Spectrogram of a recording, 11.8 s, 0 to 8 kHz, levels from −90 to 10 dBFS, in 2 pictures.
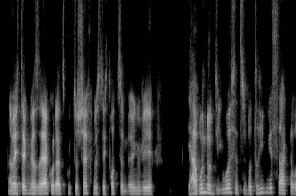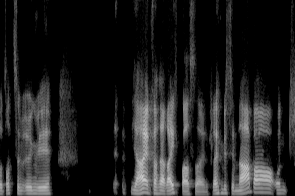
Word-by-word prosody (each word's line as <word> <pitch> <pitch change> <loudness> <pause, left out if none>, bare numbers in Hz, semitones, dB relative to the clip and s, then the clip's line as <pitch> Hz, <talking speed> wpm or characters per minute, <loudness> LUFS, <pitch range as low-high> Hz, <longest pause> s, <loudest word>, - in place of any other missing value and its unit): Aber 130 +2 +2
ich 130 - +1
denke 135 0 +2
mir, 130 +1 0
sehr 130 +2 +6
gut 145 -1 -2
als 120 -1 0
guter 130 -1 -9
Chef 140 +3 -2
müsste 125 -1 -8
ich 120 - -11
trotzdem 130 -3 -9
irgendwie 120 0 -3 0.7
ja, - - +2
rund 160 +2 -2
um 150 -4 -1
die 130 +2 -15
Uhr 155 +3 -3
ist 170 0 -5
jetzt 135 -2 -10
übertrieben 140 +6 -10
gesagt, 135 -7 -4
aber 120 -1 -6
trotzdem 130 -1 -9
irgendwie 125 0 -3 1.6
ja, 130 -3 +4
einfach 145 -6 +7
erreichbar 120 -3 +3
sein. 100 -2 -9
Vielleicht 130 +7 -3
ein - - -13
bisschen 130 -5 -10
nahbar 170 +5 +3
und 130 -2 -10
130 Hz, 175 wpm, -23 LUFS, 120-140 Hz, 1.6 s, einfach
